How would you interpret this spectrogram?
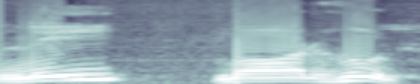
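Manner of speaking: নেইবারহুড split slowly as নেই, বার, হুড; syllable by syllable. Shown as a demonstration. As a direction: say নেইবারহুড in three separate beats. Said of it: "তিনটা syllable দেওয়া আছে".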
